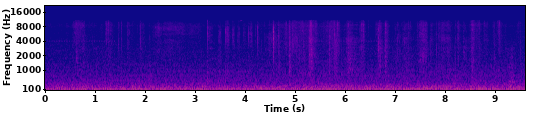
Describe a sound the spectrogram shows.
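A blade scrapes along thin plastic sheet.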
